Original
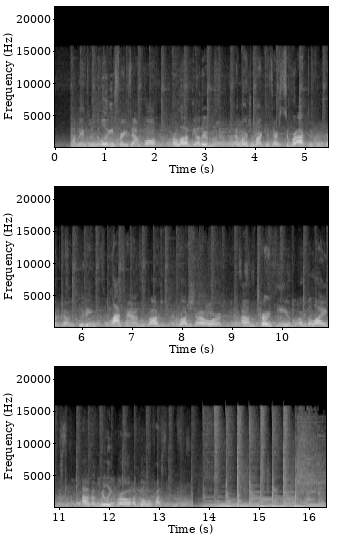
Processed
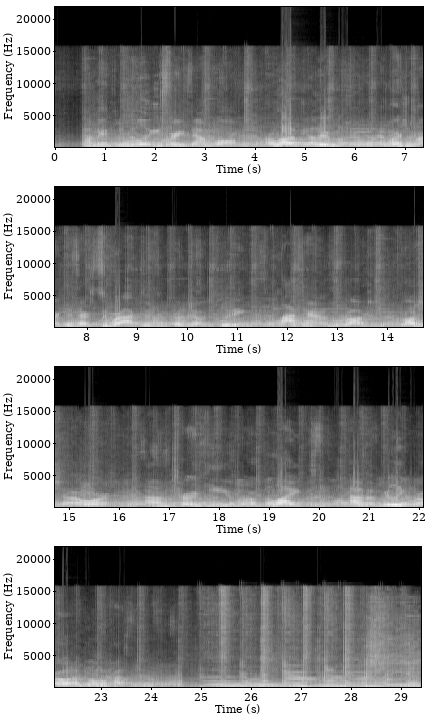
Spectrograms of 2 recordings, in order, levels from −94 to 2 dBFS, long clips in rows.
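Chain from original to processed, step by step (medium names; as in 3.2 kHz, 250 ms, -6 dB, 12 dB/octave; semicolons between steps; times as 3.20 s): high-pass 89 Hz 6 dB/octave; in parallel at +1.5 dB: peak limiter -18.5 dBFS, peak gain reduction 9.5 dB; on the sum: granular stretch 1.8×, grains 171 ms; tremolo 1.3 Hz, depth 49%; wavefolder -11.5 dBFS; delay 1132 ms -16 dB; on a send at -14 dB: reverberation RT60 3.0 s, pre-delay 3 ms; on the sum: trim +7.5 dB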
